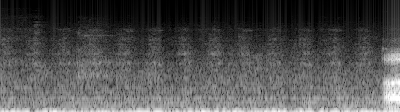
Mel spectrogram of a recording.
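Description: Steady low mechanical rumble with faint, fast, regular ticking over it.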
